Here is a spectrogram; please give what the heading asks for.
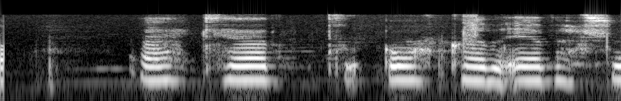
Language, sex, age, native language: Icelandic, male, 9, Icelandic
